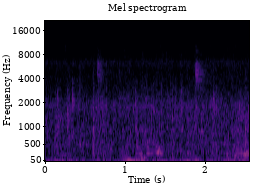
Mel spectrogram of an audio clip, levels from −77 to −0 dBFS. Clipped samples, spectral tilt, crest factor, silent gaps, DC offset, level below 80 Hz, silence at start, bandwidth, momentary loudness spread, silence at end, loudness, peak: under 0.1%; -2.5 dB/octave; 16 dB; none; under 0.1%; -58 dBFS; 0 s; 11.5 kHz; 2 LU; 0 s; -49 LUFS; -34 dBFS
